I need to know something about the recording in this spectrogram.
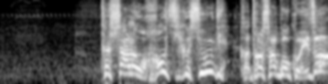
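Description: A man speaks angrily up close.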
